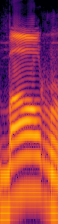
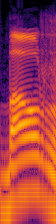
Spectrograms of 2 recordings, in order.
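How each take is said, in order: No difference in how they are said.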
